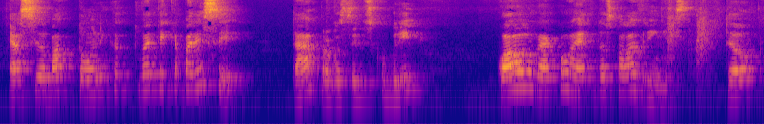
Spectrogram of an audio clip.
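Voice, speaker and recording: A woman's voice: on the high side, a little mellow, reverberant. A woman teacher with a Brazilian Portuguese accent giving a recorded online lesson to children, explaining patiently and checking in often. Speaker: primary school teacher.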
